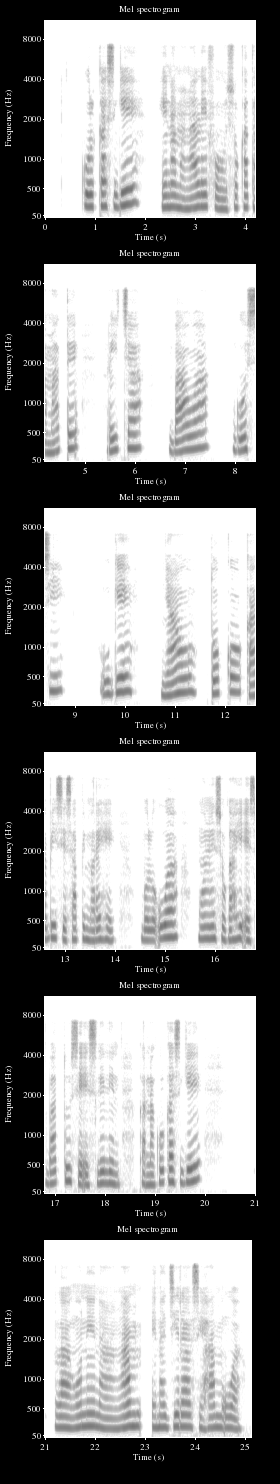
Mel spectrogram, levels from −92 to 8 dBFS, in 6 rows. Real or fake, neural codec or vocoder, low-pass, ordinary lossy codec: real; none; 7.2 kHz; none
